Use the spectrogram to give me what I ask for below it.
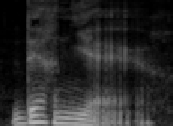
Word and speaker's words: dernière: And then second example, dernier, okay? And you will get dernière. All right, so keep in mind that you should put this accent grave, and then you pronounce it like e, okay?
